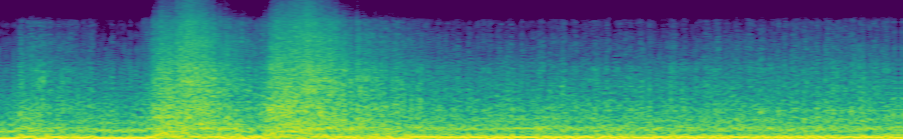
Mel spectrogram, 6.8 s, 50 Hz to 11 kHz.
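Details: Chevrolet 427 small-block BluePrint crate engine (rated 540 horsepower) on a test stand at first start: deep, loud V8 rumble with two quick throttle blips, then steady idle with no knocks or misfires; runs healthy.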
